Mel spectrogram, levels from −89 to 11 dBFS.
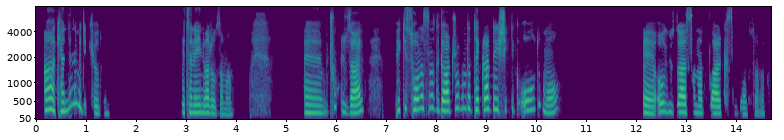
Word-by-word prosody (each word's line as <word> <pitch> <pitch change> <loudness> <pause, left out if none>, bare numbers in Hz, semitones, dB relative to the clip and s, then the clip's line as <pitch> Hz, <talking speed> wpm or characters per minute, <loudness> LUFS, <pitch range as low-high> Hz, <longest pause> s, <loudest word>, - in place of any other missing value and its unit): A, 275 0 +5
kendin 240 +8 0
de - - -3
mi 355 - -2
dikiyordun? 180 - -9 1.4
Yeteneğin 205 0 -2
var 200 0 +2
o 180 -2 -4
zaman. 150 -1 -13 1.4
Eee, 200 -2 0
bu - - -19
çok 345 - -11
güzel. 205 +1 +2 0.6
Peki, 270 +4 -3
sonrasında 305 +2 0
da - - -3
gardırobunda 310 +5 +3
tekrar 285 +1 +3
değişiklik 300 - -3
oldu 285 - -1
mu? 210 +5 -3 1.7
Eee, 185 -3 +2
o 230 +1 0
güzel 215 0 +4
sanatlar 185 -2 0
kısmından 170 -3 -11
sonra. - - -15
220 Hz, 110 wpm, -25 LUFS, 195-285 Hz, 1.7 s, A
